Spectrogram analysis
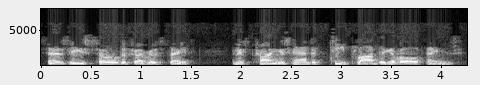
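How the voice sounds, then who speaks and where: A man playing a shrewd, composed gentleman detective in a radio mystery drama, speaking in measured, assured phrases. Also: fairly high pitch, big pitch swings, slightly rough. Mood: brisk, assured. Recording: muffled old radio broadcast, faint phone-like band.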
